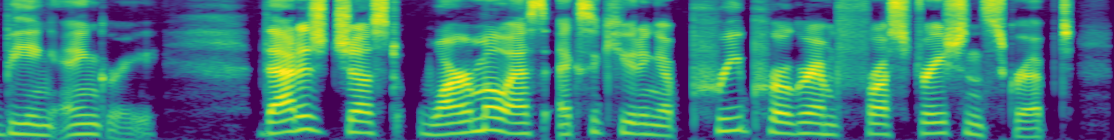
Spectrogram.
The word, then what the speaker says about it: Wyrm: They call it Wyrm. Wyrm like a dragon.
